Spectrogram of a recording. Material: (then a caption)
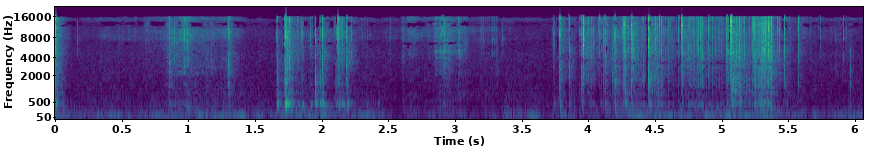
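Plastic tape. A small metal blade cuts and scrapes through the layers of a fist-sized white plastic tape ball with blue layered rings. Bright, crisp tearing and crackling come in short bursts, with a quieter stretch between and a dense run of sharp snaps near the end.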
